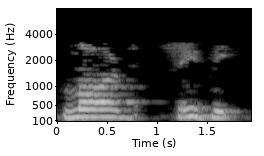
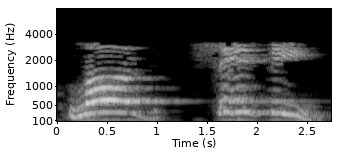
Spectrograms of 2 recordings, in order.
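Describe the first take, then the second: First: Said in the usual way. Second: Desperate cry. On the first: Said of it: "What a cry". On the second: Acted. Peter sinking cries to the Lord, high desperate call. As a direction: cry out to be rescued. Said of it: "he cries out".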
